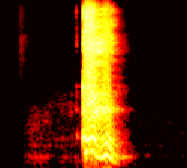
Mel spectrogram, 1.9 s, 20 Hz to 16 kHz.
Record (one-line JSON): {"cough_length": "1.9 s", "cough_amplitude": 32768, "cough_signal_mean_std_ratio": 0.39, "survey_phase": "beta (2021-08-13 to 2022-03-07)", "age": "45-64", "gender": "Male", "wearing_mask": "No", "symptom_none": true, "smoker_status": "Never smoked", "respiratory_condition_asthma": false, "respiratory_condition_other": false, "recruitment_source": "REACT", "submission_delay": "15 days", "covid_test_result": "Negative", "covid_test_method": "RT-qPCR", "influenza_a_test_result": "Negative", "influenza_b_test_result": "Negative"}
